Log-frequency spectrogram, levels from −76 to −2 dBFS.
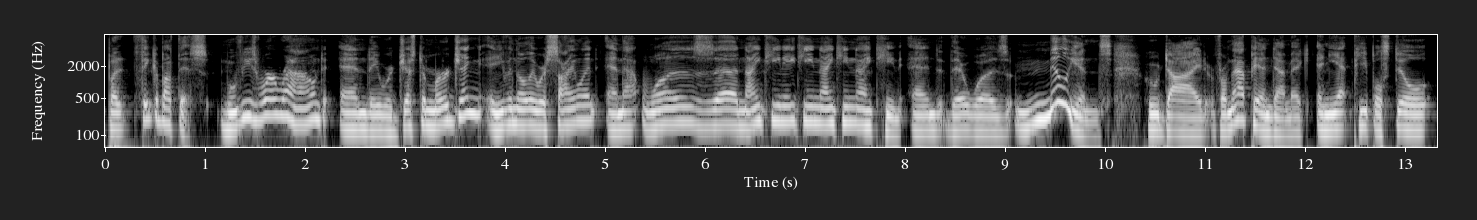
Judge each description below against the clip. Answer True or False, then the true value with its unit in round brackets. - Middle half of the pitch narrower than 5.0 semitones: False (5.3 semitones)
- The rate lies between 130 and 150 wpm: False (160 wpm)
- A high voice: False (140 Hz)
